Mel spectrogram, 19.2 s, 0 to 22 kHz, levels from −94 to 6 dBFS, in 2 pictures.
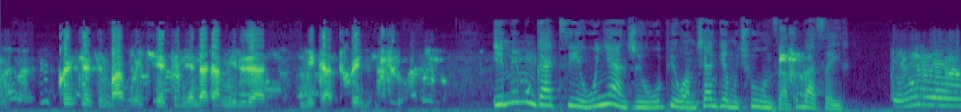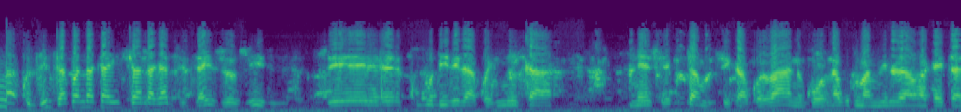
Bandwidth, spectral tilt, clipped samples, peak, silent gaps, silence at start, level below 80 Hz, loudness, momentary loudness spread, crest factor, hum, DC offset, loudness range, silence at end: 11.5 kHz; -2.5 dB/octave; under 0.1%; -2 dBFS; none; 0 s; -56 dBFS; -21 LUFS; 13 LU; 20 dB; none; under 0.1%; 6 LU; 0 s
